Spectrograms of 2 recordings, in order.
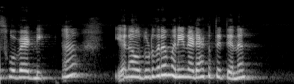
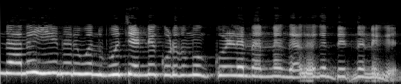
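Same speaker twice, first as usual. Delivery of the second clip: drawn-out, slow tearful lament; despairing cry, words stretched through tears; sobbing wail; 5 semitones higher, slower than usual. Acted. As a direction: wail it out between heaving sobs. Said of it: "ನೀನ ಹಿಂಗೆ ಅಳಾಕತ್ತಿ".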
